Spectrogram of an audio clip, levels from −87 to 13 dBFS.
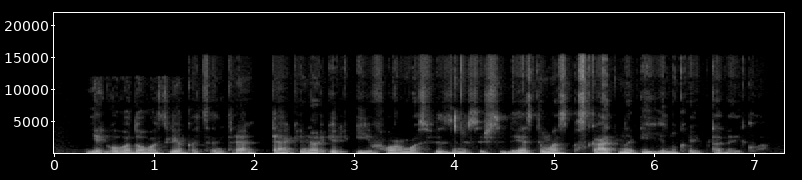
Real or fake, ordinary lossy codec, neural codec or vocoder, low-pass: real; Opus, 24 kbps; none; 14.4 kHz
